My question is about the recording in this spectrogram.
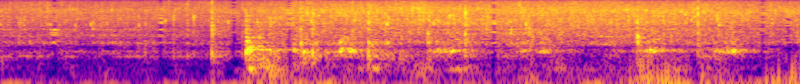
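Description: Chopped green chillies sizzling in hot sesame oil with cumin seeds in a kadai: a steady frying hiss as a tadka is tempered. A light knock about a second in.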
